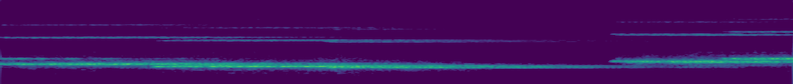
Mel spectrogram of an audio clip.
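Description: Electronic music made of long, steady held tones that drift slowly lower and fade out about eight seconds in, then a new, slightly higher tone comes in.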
